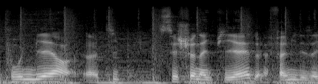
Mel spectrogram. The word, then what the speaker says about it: session: Alors, le style session ou session si on prononce à la française, c'est un style qui fait partie de la grande famille des ail pieds.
